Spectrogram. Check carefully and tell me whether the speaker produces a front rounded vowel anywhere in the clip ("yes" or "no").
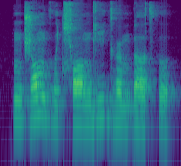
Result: no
